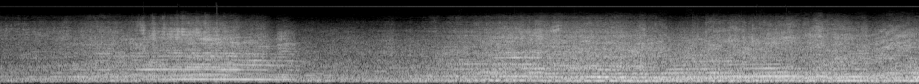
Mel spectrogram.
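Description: Race cars running side by side at Airborne Speedway in Plattsburgh, NY, their engines layered in a loud, continuous roar that rises and falls as they pass. Close and dense, with no talk.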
